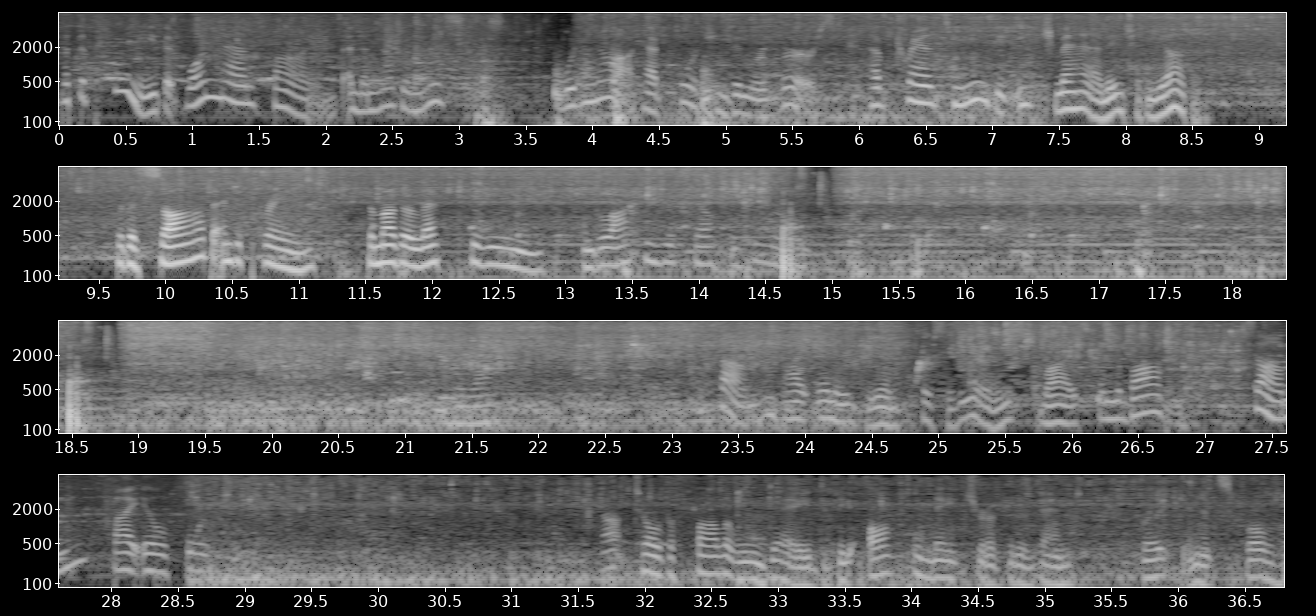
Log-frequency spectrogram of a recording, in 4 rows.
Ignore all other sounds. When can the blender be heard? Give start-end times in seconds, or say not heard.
not heard.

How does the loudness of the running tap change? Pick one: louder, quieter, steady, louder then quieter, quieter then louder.
louder then quieter.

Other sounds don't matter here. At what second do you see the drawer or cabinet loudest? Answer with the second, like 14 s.
4 s.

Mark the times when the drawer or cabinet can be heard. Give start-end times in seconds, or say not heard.
3.1-5.6.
